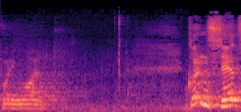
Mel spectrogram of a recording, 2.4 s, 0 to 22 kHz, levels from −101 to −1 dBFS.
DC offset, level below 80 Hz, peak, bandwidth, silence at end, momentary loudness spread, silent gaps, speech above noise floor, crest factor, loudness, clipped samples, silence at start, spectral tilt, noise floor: under 0.1%; -56 dBFS; -4 dBFS; 14.5 kHz; 0 s; 27 LU; none; 26 dB; 20 dB; -22 LUFS; under 0.1%; 0 s; -4 dB/octave; -47 dBFS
